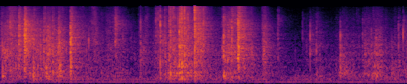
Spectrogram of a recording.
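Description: Brown kraft wrapping paper being pulled open and lifted off a large parcel, crinkling and rustling in irregular bursts, dying down for a moment near the end.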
